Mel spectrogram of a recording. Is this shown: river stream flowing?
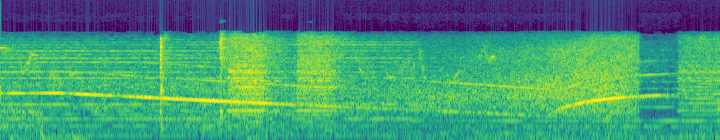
no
